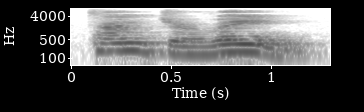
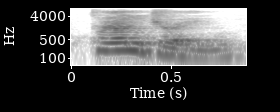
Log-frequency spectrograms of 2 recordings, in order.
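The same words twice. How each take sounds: First: "tangerine" slowed into three syllables, tan-juh-REEN; slip in pronunciation. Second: "tangerine" in two syllables, TAN-dreen; corrected pronunciation. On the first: Real, not acted. Tutor slipping during the recap, mistaken pronunciation. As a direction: stretch "tangerine" with an extra middle vowel. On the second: Shown as a demonstration. Tutor correcting the slip with sorry, corrected pronunciation. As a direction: say "tangerine" lower, dropping the middle vowel. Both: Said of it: "sorry, tangerine".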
